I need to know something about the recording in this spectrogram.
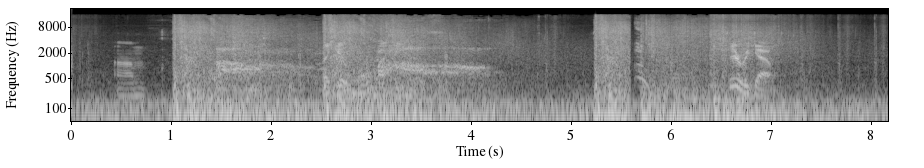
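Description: Rockets blast off with a loud whoosh.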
